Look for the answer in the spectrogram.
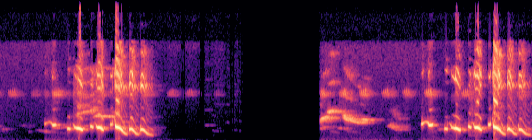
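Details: Black-naped oriole calling toward a rival: two loud bursts of quick down-slurred notes about three and a half seconds apart, separated by a soft whistled phrase.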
